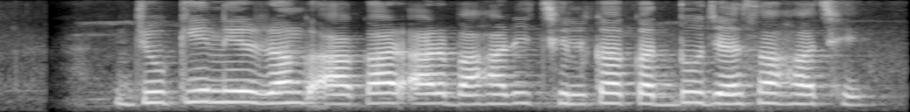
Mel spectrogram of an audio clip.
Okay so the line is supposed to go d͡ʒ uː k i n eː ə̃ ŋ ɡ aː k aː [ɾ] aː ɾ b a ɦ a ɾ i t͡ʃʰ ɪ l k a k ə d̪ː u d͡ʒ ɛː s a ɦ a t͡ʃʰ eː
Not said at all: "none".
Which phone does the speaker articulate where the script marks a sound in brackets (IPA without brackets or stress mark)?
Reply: ɾ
